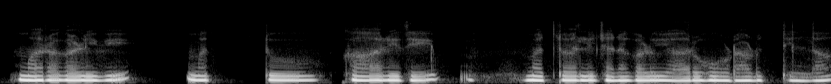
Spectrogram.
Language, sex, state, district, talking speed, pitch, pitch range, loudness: Kannada, female, Karnataka, Mysore, 65 wpm, 195 Hz, 185-200 Hz, -12 LUFS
